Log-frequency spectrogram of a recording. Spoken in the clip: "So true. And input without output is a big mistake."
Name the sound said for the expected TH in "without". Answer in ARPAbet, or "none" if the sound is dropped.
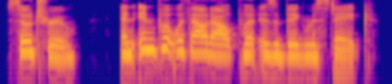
TH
